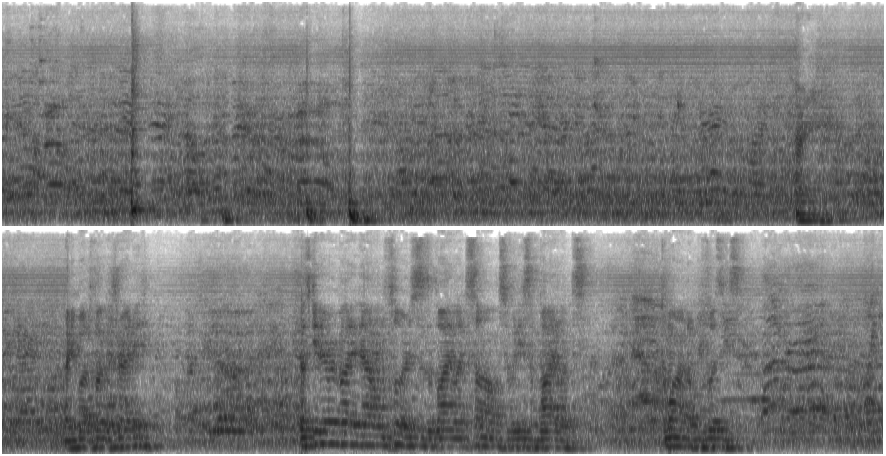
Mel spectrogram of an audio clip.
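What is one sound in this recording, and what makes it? A metal band plays loudly with distorted guitars and pounding drums, heard live in a large echoing hall.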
